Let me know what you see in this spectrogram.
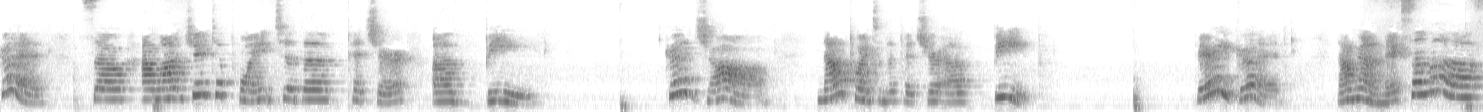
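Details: Adult female clinician; clinician speech.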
